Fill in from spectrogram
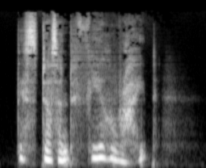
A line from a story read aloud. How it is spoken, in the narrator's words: Dior murmured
